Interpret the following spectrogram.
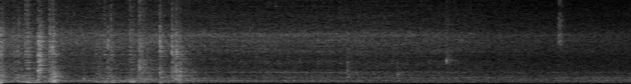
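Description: Chicken and onions sizzling in a pot, with a few clinks and knocks of cookware in the first second or so. The sizzle fades away over the next two seconds.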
